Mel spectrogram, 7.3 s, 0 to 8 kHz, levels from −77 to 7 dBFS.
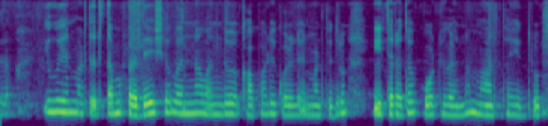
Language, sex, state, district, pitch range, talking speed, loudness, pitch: Kannada, female, Karnataka, Belgaum, 185-220 Hz, 115 wpm, -18 LUFS, 205 Hz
